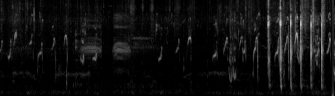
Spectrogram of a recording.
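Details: Grey francolin chicks feeding in green grass: many small high rising cheeps overlap with a few brief buzzy notes, ending in a loud rapid run of sharp clicks.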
